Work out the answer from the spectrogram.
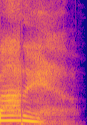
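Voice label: vocal female, Dance Vocals, spoken words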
